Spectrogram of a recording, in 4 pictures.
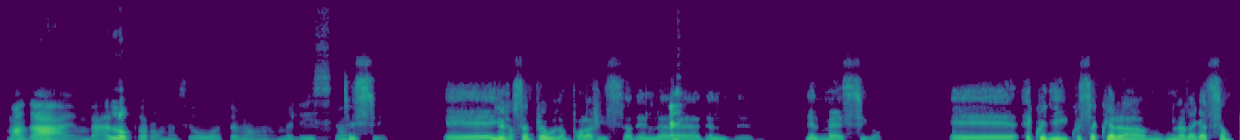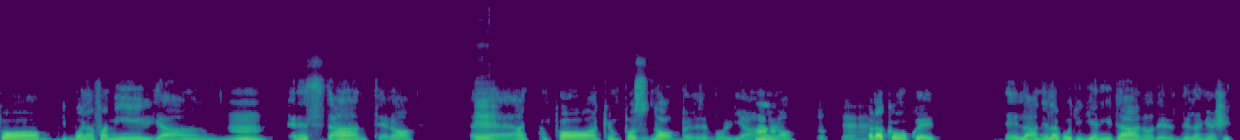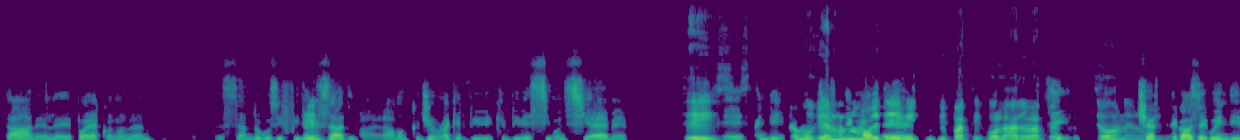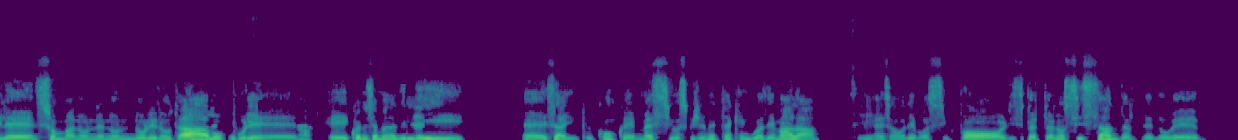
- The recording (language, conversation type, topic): Italian, unstructured, Qual è stato il tuo viaggio più deludente e perché?
- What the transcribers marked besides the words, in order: unintelligible speech; tapping; drawn out: "e"; static; distorted speech; "okay" said as "oka"; "eravamo" said as "eramo"; unintelligible speech; unintelligible speech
